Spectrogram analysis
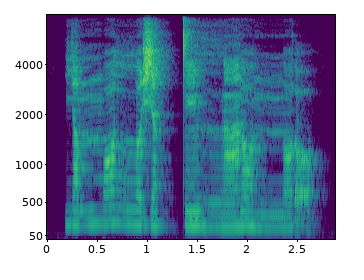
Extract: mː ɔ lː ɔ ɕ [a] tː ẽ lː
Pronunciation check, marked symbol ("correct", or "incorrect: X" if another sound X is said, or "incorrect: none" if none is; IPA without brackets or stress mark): correct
